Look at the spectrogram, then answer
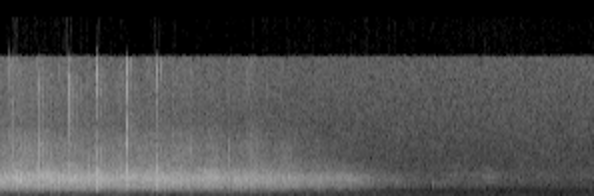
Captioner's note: audience clapping continues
